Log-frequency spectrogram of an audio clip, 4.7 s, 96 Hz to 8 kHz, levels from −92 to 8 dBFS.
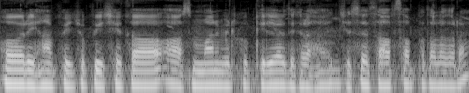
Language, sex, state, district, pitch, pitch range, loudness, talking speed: Hindi, male, Chandigarh, Chandigarh, 135 Hz, 135-140 Hz, -17 LUFS, 240 wpm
